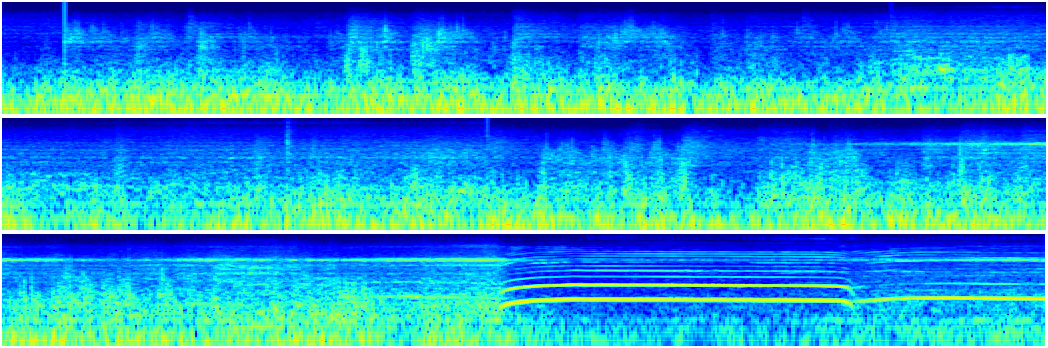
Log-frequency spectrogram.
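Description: Passenger train running with a steady rumble and rattle, a thin high squeal joining in partway through. About ten seconds in the locomotive horn sounds: a long blast, a brief break, then a shorter second blast that drops in pitch as it ends.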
